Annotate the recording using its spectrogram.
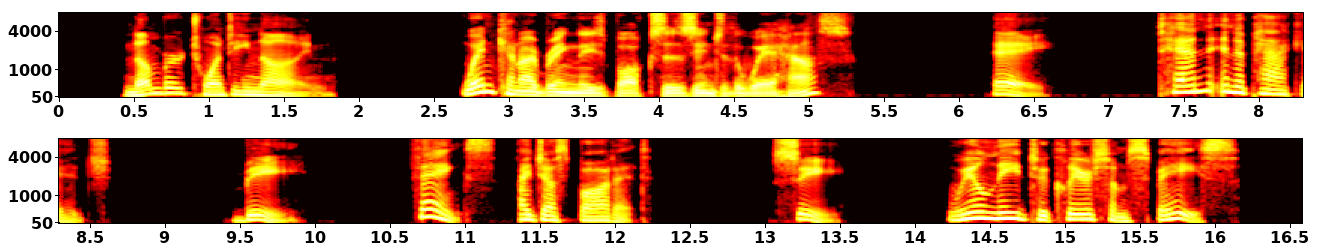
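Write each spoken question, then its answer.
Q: When can I bring these boxes into the warehouse?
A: C: We'll need to clear some space.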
